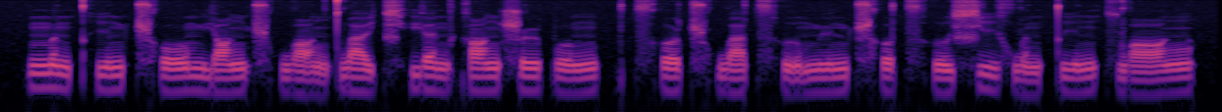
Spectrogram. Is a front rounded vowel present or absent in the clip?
present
